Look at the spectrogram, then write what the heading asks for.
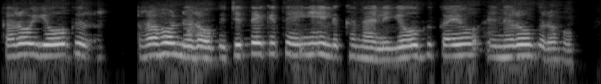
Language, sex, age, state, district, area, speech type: Sindhi, female, 60+, Gujarat, Kutch, urban, spontaneous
